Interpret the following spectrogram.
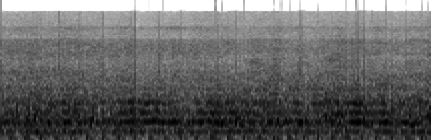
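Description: Engine of the vehicle carrying the camera running at a steady cruising speed: a rapid, even low pulsing with a steady hum above it.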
